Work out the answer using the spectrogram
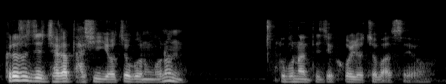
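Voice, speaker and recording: A man of middle pitch delivers a church-based lecture on conflict in a dry, close sound. He keeps asking the audience rhetorical questions. He retells everyday conversations as acted dialogue. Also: a little fast, creaky, darkish tone, husky, no room sound. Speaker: peacemaking school lecturer.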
